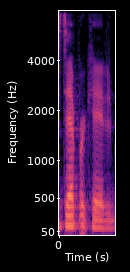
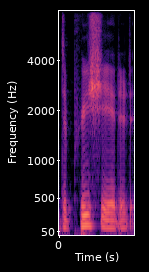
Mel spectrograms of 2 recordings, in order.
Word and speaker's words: deprecated: now here's the question it says deprecated but people pronounce it depreciated it's very common why is this moas were you here yesterday when I said depreciated when it was spelled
